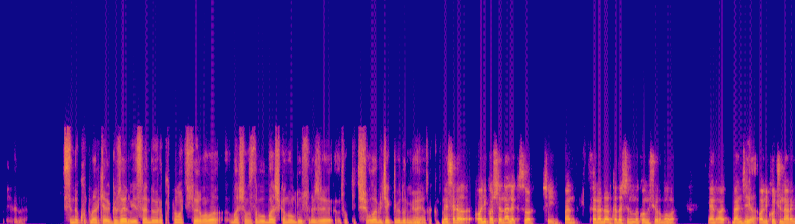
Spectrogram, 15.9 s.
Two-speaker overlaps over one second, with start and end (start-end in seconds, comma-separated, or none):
none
